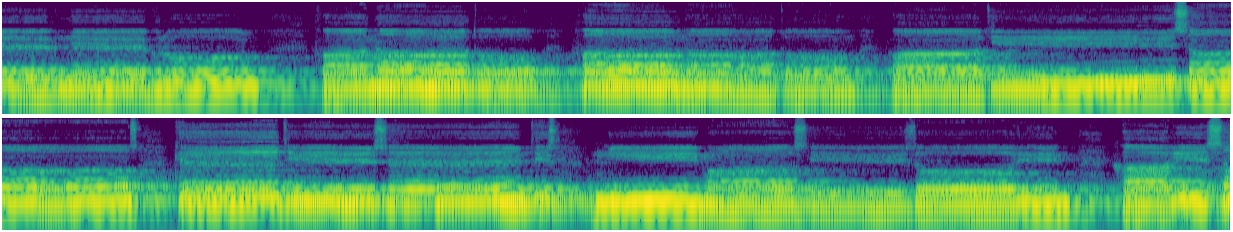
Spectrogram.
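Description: Orthodox church chant sung in Greek: voices singing slow, drawn-out phrases over a low held note, with short breaks between phrases every few seconds.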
